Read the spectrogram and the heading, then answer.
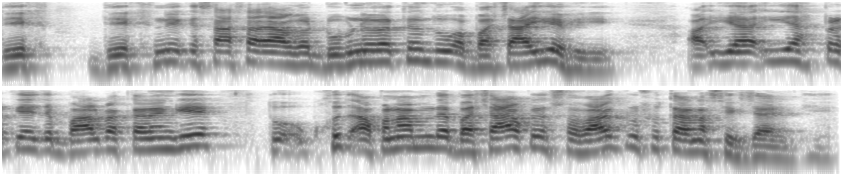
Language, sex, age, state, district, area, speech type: Hindi, male, 60+, Uttar Pradesh, Ghazipur, rural, spontaneous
